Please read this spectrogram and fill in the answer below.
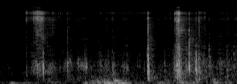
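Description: Packaging, a toothpaste tube and its box, handled close to the microphone: irregular rustling and crinkling, with a sharp click about half a second in and two more near the end.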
